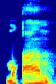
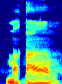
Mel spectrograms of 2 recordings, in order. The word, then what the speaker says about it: مقام: مدافعت۔ دسواں لفظ ہے مقام۔ یہ غلط تلفظ ہے، اس لفظ کا درست تلفظ ہے مقام۔ دوبارہ سنیے، مقام۔ بچوں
